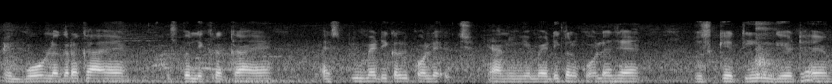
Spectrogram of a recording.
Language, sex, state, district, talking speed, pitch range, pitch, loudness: Hindi, male, Rajasthan, Bikaner, 160 wpm, 135-145 Hz, 140 Hz, -16 LUFS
